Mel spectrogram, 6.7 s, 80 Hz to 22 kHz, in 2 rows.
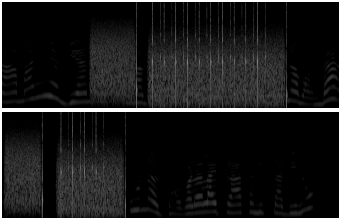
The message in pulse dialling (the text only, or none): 0 4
